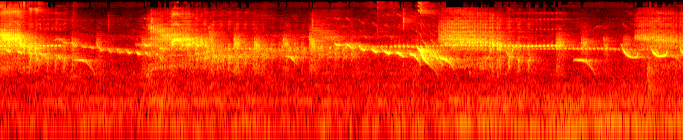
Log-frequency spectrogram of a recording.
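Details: Lure recording of male and female common iora: busy high-pitched whistling with descending slurs and a run of rapid repeated notes midway, ending with quick looped chirps.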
